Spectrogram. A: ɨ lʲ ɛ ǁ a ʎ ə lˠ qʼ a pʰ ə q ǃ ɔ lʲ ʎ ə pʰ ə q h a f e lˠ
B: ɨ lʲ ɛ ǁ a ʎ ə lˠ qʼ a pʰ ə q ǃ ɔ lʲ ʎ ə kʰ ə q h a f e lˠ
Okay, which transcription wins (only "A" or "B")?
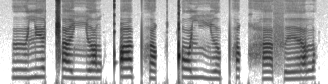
A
